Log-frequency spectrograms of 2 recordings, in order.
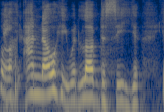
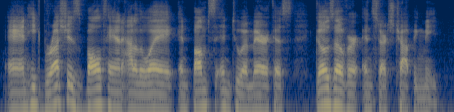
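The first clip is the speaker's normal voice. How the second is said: plain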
